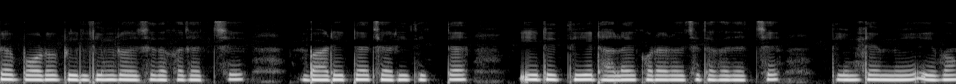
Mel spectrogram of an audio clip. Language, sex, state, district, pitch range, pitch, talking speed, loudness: Bengali, female, Jharkhand, Sahebganj, 210-220 Hz, 215 Hz, 140 wpm, -13 LUFS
